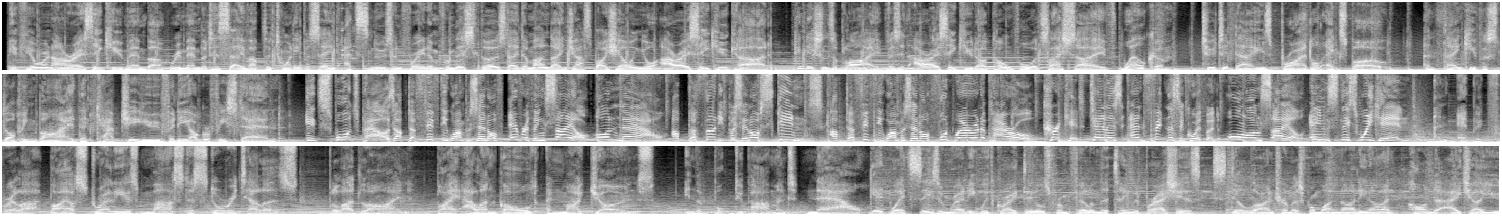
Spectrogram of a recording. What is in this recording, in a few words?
male talent retail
